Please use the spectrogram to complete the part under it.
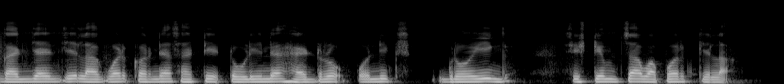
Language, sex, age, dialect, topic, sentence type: Marathi, male, 18-24, Varhadi, agriculture, statement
